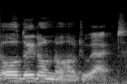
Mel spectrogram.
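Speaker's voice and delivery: ordinary delivery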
